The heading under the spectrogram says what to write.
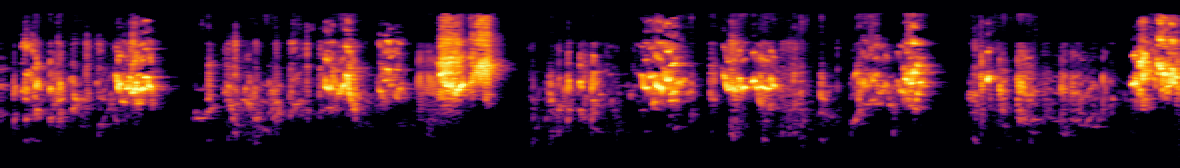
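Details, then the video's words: Happy budgies in a steady run of harsh, scratchy chirps and squawks, short bursts spaced about every half second to second, no other sounds. "happy budgie sounds"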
